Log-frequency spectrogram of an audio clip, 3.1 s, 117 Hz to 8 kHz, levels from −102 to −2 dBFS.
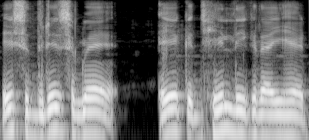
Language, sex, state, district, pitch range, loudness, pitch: Hindi, male, Bihar, Jamui, 125-145 Hz, -15 LUFS, 135 Hz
